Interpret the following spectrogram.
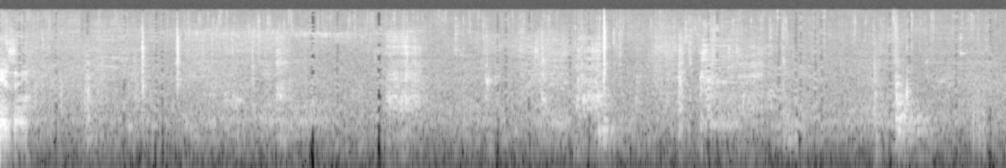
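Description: Faint sizzling and crackling of hot grease on the foil under venison-sausage-wrapped jalapeño poppers on a grill, with a few light clicks and bumps as they are picked up off the foil.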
